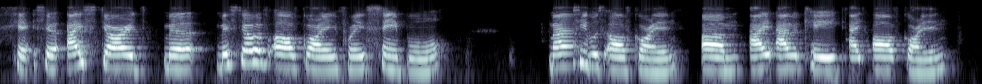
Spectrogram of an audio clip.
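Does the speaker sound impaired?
Yes: Down syndrome; adult with down syndrome; 22 years old; may be hard to follow for unfamiliar listeners, read most answers from a prepared script.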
